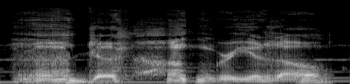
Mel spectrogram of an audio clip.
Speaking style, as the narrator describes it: he chuckled

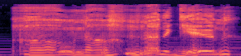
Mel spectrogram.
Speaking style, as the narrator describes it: she moaned

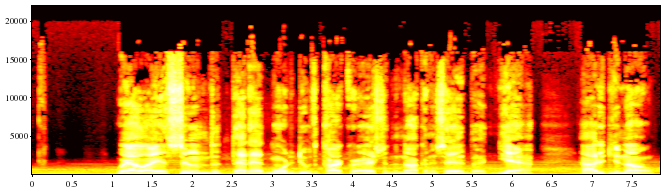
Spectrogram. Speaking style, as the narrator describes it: Adam sighed heavily

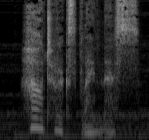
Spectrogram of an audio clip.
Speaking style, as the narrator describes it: Agatha said with a sigh

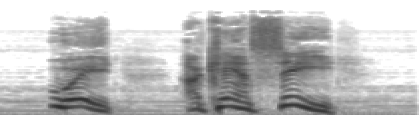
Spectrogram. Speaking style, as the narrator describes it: he cried

